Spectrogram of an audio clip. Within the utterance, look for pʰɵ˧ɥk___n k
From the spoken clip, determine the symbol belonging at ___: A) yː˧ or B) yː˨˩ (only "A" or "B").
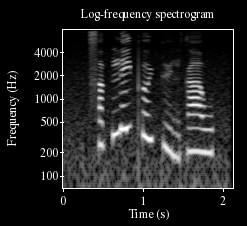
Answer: B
